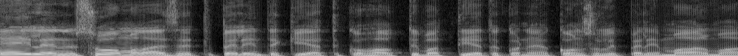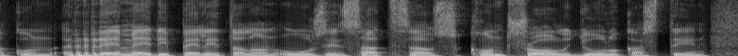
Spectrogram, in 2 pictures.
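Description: A man's medium-pitched voice with hardly any pauses, very even loudness, and a dry, close sound without echo, plus noticeable background noise. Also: lively intonation, moderate pace. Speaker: radio host. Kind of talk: radio interview. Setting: studio.

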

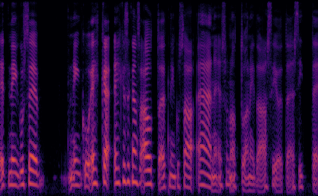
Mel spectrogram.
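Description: A woman with vocal fry at a fairly quick pace, dry and close with no echo, on a very clean recording with a silent background. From Finland, Oulu. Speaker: primary school teacher. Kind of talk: casual chat.

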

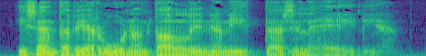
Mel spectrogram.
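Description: Vocal fry colors this man's voice. His tone is warm. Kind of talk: audiobook reading of a memoir, narrated in a child's first-person voice.

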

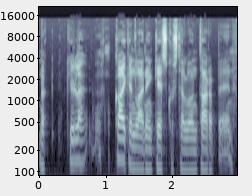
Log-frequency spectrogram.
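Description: A plain, everyday voice at a moderate pace on a very clean recording with a silent background. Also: man. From Finland, Pori. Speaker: migration researcher. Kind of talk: radio interview.

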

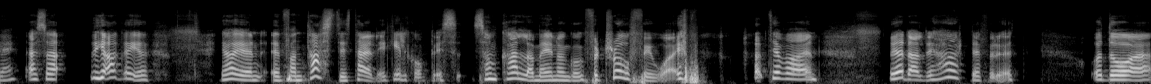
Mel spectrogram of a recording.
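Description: At a moderate pace, a woman with a fairly high pitch speaks with lively intonation, big swings in loudness and long, frequent pauses, in a dry, close sound with no echo. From Åland. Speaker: police officer and podcast co-host. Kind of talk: casual chat.

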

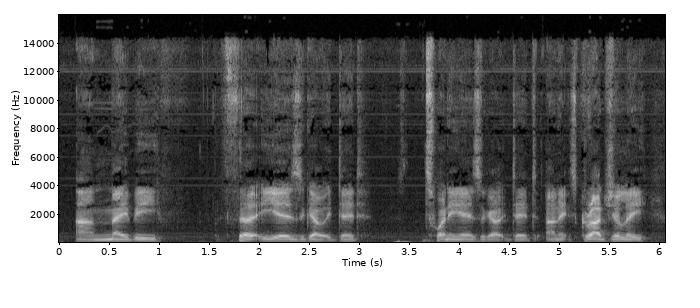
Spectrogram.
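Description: A man with a Yorkshire accent, a fairly low pitch and fairly even intonation. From northern England, Yorkshire (Leeds area). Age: 40s. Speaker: DJ and music producer. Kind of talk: interview.

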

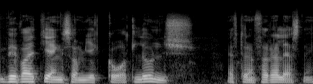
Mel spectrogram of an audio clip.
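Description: A man speaks with a dark, mellow tone. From Finland, Ostrobothnia (Nykarleby). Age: 40s. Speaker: author. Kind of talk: casual conversation. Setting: in a private home. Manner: halting, repeats words.

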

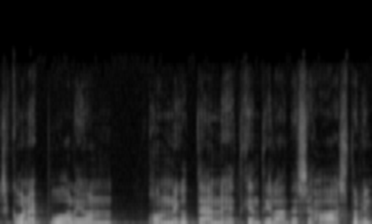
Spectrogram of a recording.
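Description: This man's pitch sits very deep and low. He talks at a moderate pace. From Finland, Rauma. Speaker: maritime automation engineer. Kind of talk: interview.

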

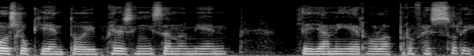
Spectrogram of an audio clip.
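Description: A woman's fairly low, dark, mellow voice at a moderate pace. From southeastern Finland, Kotka. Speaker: social scientist and author. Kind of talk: radio panel discussion.

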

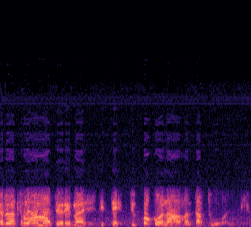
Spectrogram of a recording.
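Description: Lively intonation at a fairly quick pace. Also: man. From Finland, Central Finland. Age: 60s. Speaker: caller. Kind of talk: phone-in discussion.

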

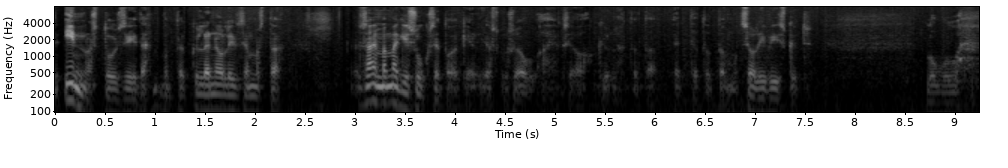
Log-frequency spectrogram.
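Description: A man's voice at a moderate pace, with big swings in loudness and noticeable background noise. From Helsinki, Finland. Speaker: drummer. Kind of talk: interview.

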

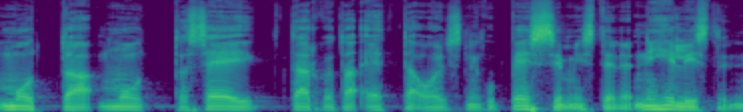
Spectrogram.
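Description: A man talks at a moderate pace with a very deep, low pitch, vocal fry and ordinary pitch variation. The recording is very clean with a silent background and a dry, close sound with no echo. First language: Swedish (speaking Finnish). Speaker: actor and podcast moderator. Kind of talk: casual panel discussion. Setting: studio.

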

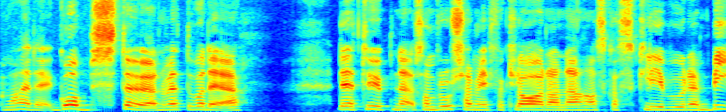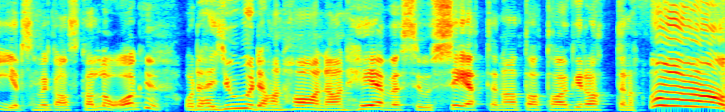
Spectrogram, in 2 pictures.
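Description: A woman speaks at a moderate pace with a medium pitch and ordinary pitch variation in an unremarkable speaking voice. The recording is very clean, with a silent background. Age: 40s. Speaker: podcast co-host. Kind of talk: casual chat. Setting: studio.

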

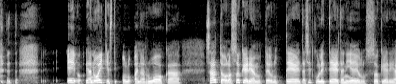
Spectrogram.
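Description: A woman's unremarkable speaking voice at medium pitch, moderate pace and lively intonation. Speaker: poet and writer. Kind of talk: interview.

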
